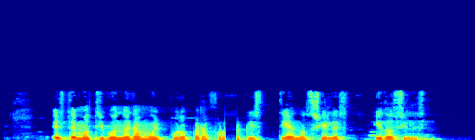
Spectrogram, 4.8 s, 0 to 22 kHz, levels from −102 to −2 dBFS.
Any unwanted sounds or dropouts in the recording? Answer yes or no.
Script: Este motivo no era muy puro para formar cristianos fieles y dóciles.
yes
